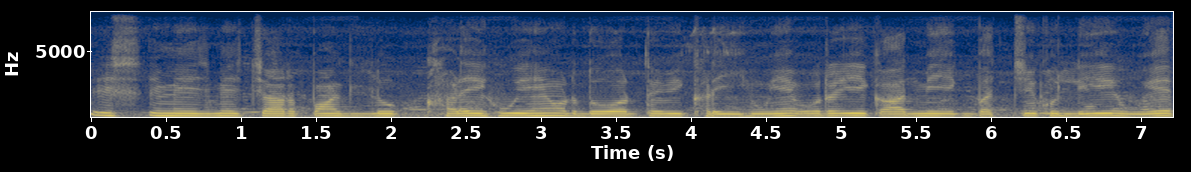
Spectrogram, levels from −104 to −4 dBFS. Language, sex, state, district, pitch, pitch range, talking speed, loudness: Hindi, male, Chhattisgarh, Bilaspur, 165 Hz, 160-175 Hz, 200 wpm, -26 LUFS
